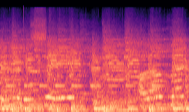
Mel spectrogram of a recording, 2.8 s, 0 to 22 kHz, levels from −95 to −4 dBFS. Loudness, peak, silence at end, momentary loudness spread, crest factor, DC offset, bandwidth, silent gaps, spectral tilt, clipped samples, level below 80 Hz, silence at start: -16 LUFS; 0 dBFS; 0 s; 3 LU; 14 dB; under 0.1%; 13 kHz; none; -6 dB/octave; under 0.1%; -30 dBFS; 0 s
